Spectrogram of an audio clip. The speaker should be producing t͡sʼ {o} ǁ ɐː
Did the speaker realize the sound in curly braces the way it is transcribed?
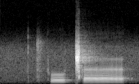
yes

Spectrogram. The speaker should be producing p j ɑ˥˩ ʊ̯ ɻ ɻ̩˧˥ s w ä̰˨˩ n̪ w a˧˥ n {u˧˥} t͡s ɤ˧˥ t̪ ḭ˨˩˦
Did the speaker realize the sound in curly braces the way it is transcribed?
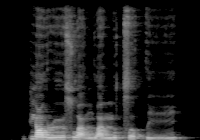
no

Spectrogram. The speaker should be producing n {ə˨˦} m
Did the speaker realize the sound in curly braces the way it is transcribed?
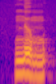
no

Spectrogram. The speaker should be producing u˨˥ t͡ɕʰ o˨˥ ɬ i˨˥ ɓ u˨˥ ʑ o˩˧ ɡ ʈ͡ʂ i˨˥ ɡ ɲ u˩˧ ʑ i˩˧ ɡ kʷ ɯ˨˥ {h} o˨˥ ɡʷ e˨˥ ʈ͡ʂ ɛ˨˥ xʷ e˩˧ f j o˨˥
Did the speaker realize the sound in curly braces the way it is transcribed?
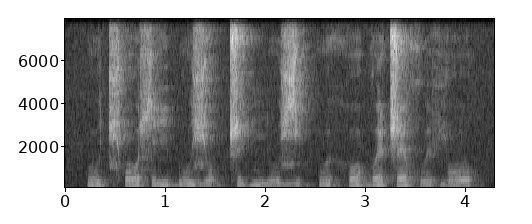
yes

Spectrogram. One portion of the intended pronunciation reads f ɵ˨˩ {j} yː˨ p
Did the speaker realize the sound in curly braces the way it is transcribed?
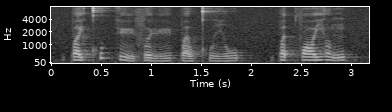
no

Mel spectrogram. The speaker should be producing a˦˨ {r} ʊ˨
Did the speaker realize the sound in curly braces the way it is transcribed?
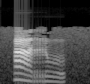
yes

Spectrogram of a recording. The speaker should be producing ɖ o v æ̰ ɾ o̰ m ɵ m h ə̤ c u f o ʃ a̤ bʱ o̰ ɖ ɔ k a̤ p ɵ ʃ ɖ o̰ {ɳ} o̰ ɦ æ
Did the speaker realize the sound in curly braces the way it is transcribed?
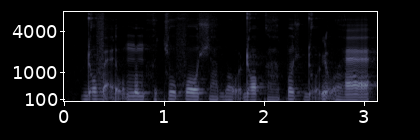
yes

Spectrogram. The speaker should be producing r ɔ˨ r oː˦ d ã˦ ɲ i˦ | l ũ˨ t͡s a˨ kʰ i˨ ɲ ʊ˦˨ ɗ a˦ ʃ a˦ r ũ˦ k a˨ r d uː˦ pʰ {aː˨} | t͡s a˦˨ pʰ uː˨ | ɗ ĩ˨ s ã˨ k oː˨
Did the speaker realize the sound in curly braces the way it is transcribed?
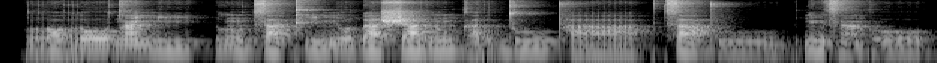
yes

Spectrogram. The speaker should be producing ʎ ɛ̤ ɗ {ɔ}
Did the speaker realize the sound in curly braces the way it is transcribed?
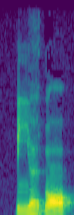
yes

